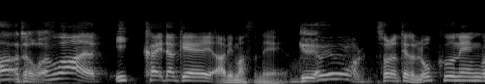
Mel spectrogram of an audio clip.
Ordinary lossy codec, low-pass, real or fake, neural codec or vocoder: none; none; fake; codec, 16 kHz, 1 kbps, X-Codec, HuBERT features, trained on LibriSpeech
